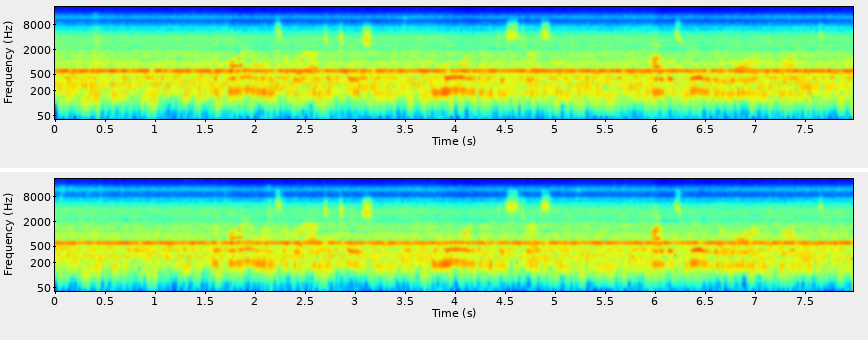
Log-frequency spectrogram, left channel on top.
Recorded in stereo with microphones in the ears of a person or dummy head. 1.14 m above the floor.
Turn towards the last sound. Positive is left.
turn(degrees=0)  # may be behind; listen again after turning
